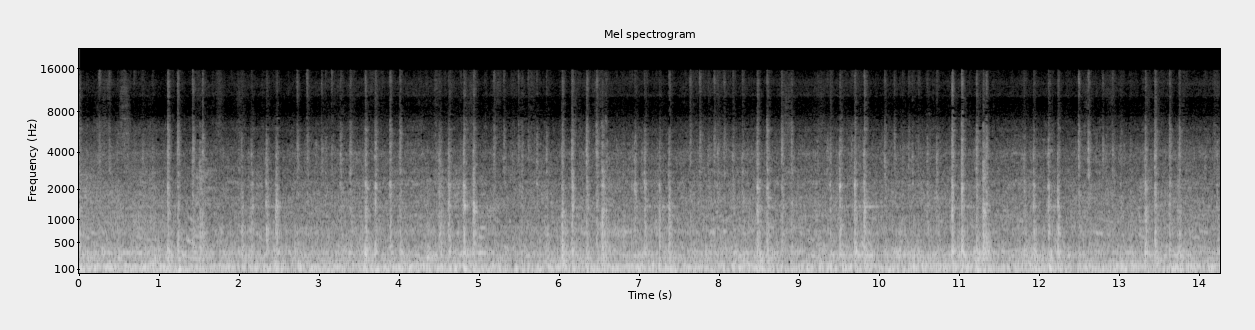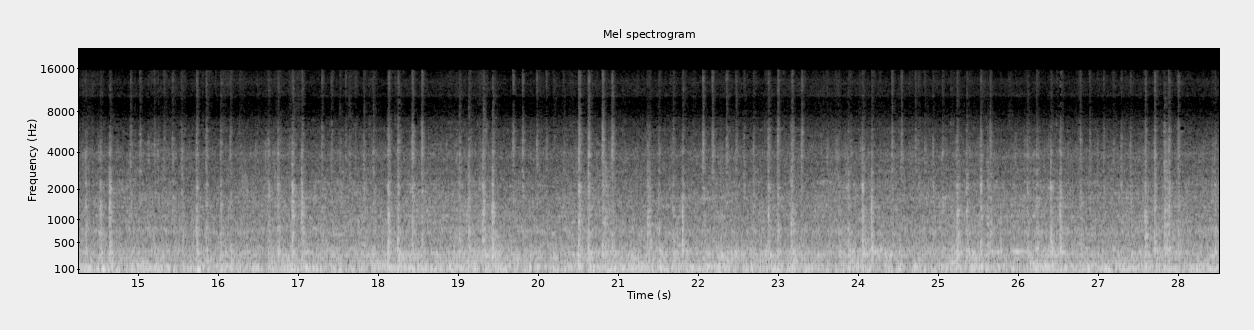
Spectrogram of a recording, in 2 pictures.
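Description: A 15-inch-gauge miniature railway train on the move, heard from aboard: a steady low rumble of wheels on the rails with scattered light clicks.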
